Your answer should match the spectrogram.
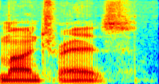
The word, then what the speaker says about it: Montrezl: You know you don't pronounce the L. It's just Montrez.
